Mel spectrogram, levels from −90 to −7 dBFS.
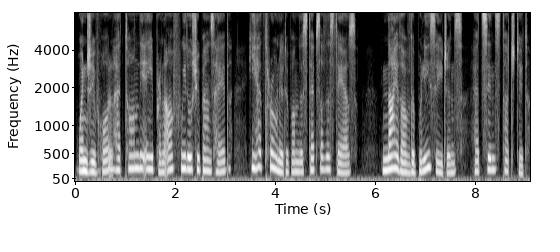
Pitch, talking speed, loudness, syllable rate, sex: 195 Hz, 190 wpm, -18 LUFS, 5.0 syllables/s, female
